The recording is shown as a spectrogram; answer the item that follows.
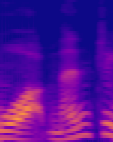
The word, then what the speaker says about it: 我们: 第一呢，对于这些必读轻声词啊，不管是语法层面上的轻声词，还是词汇层面的轻声词，我们都应该读作轻声。比如“ 我们” 这个词，它是一个必读轻声词，但是在平时呢，经常听到有些同学在朗诵的时候，哎，读成“ 我们”。首先没有做轻声处理，另外呢，把门呢拖长音了，这是不恰当的。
